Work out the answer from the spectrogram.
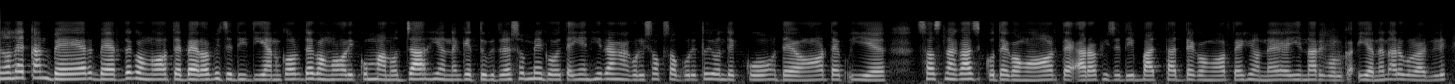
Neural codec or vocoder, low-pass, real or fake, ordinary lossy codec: codec, 16 kHz, about 1 kbps, DyCAST, with the encoder's durations; none; fake; none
